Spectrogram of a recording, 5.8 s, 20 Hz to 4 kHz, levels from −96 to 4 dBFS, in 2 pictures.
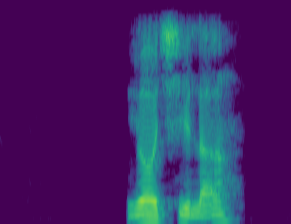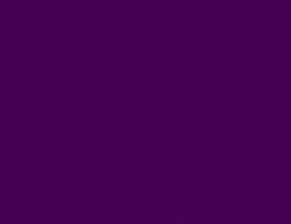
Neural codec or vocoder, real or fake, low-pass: none; real; 3.6 kHz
